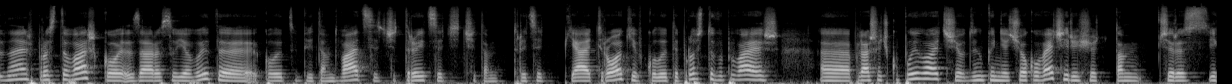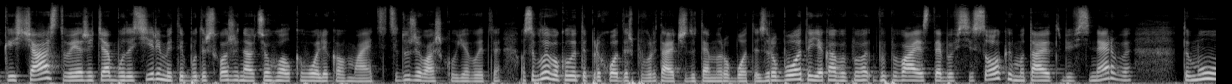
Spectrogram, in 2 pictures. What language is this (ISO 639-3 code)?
ukr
